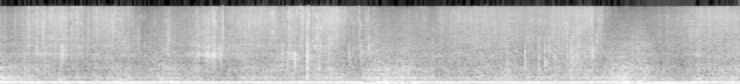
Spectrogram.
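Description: Both hands press and squeeze into a heap of small, brittle, multicolored dried soap chips, crushing them with fingers and palms. The result is a continuous dense, crunchy crackling with bright, crisp grain that swells slightly near the end. A steady low hum runs underneath throughout.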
